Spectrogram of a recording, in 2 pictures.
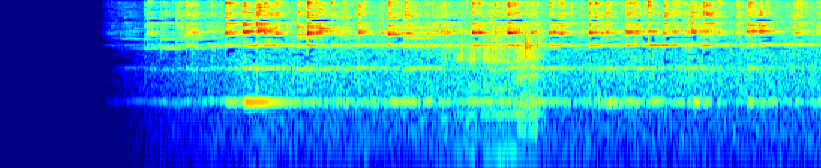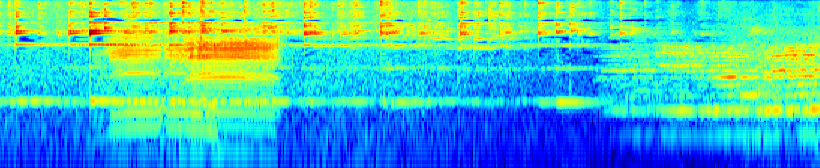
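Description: Livestock bells clanking and ringing steadily from about a second in, with a sheep bleating twice, briefly at about three seconds and a longer wavering bleat a little past the middle.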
